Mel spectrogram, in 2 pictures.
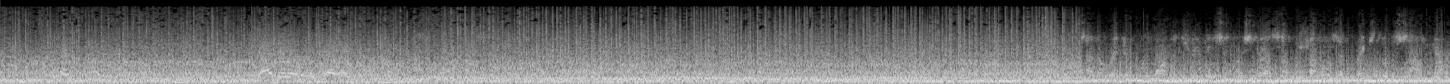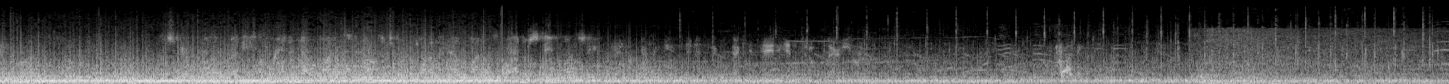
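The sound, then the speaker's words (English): Space shuttle Discovery's main engines roar at launch on a mission to the space station, a loud, steady, deep rumble that fills the whole recording without letup, its harsh upper crackle thinning partway through as the engine nozzles swivel to steer the shuttle. “Discovery's onboard computers commanding the main engine nozzles to swivel, aiming the shuttle for its precise target in space for main engine cutoff.”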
